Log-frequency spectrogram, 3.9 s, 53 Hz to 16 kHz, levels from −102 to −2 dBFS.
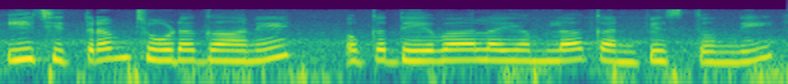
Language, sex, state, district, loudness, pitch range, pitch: Telugu, female, Telangana, Hyderabad, -12 LUFS, 265-280 Hz, 270 Hz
